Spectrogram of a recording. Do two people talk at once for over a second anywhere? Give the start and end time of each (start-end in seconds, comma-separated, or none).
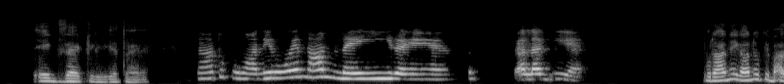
none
